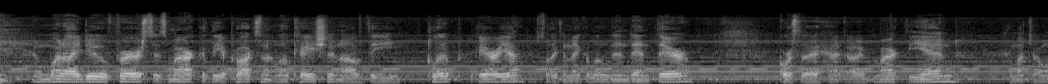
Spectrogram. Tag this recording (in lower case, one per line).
speech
